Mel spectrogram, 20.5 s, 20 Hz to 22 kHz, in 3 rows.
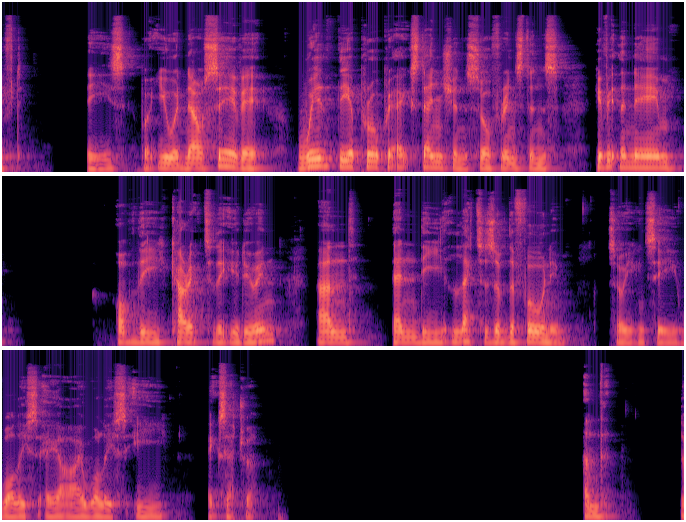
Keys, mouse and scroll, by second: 17.1 click.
